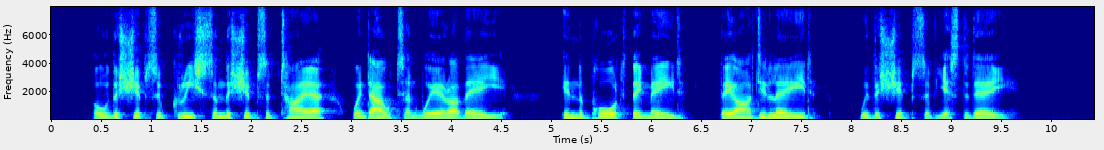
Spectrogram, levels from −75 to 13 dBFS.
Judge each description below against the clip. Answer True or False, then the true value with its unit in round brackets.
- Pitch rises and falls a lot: False (3.7 semitones)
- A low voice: True (110 Hz)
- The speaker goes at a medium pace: True (165 wpm)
